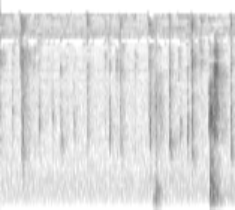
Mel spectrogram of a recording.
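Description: Keys typed on a computer keyboard into a Word document: a run of light, quick clicks with two louder presses near the end.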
